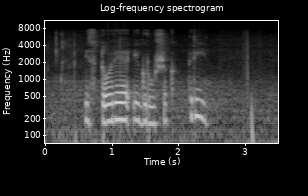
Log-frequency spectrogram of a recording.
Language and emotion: Russian, neutral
